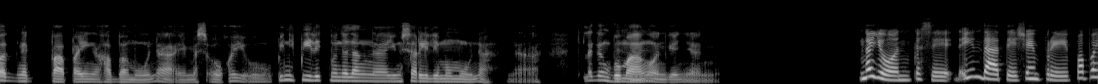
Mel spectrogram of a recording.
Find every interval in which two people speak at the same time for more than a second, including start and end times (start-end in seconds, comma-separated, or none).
none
